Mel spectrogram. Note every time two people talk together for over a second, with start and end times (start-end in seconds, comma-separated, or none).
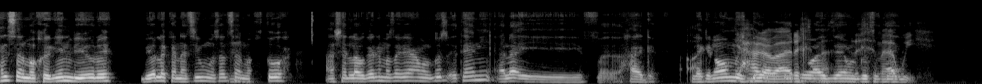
6.9-9.1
